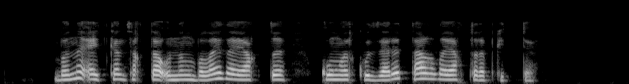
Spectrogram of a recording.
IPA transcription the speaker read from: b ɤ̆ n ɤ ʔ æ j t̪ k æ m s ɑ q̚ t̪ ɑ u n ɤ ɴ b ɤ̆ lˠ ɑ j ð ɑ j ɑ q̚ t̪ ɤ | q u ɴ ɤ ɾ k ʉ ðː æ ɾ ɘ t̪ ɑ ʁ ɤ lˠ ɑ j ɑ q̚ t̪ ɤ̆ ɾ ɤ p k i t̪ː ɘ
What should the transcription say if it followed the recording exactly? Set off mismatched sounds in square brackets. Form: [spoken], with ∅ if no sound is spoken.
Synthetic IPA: b ɤ̆ n ɤ ʔ æ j t̪ k æ [n] s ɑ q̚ t̪ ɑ u n ɤ ɴ b ɤ̆ lˠ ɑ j ð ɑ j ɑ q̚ t̪ ɤ | q u ɴ ɤ ɾ k ʉ ðː æ ɾ ɘ t̪ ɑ ʁ ɤ lˠ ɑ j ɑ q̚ t̪ ɤ̆ ɾ ɤ p k i t̪ː ɘ

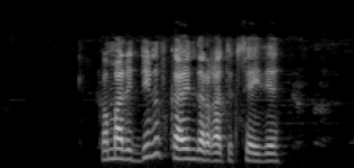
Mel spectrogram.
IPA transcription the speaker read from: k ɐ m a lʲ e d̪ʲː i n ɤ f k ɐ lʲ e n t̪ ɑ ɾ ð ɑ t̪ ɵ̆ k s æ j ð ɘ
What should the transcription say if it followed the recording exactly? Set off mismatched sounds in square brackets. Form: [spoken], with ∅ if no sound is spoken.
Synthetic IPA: k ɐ m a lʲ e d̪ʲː i n [o] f k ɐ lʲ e n [d̪] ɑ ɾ [ʁ] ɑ t̪ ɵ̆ k s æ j ð ɘ

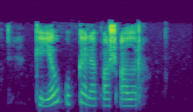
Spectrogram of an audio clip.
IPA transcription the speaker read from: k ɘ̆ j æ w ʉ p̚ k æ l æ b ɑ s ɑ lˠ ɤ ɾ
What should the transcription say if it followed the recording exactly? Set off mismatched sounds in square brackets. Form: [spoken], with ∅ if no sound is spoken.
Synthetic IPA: k ɘ̆ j æ w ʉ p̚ k æ l æ [p] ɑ [ʃ] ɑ lˠ ɤ ɾ

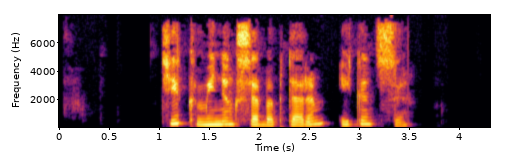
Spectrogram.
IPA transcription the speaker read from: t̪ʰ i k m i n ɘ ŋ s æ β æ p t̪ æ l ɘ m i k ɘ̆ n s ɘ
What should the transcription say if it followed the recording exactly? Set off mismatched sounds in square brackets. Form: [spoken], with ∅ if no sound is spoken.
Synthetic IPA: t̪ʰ i k m i n ɘ ŋ s æ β æ p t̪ æ [ɾ] ɘ m i k ɘ̆ n s ɘ

